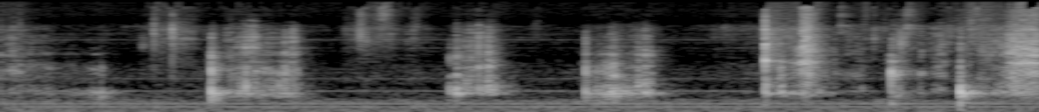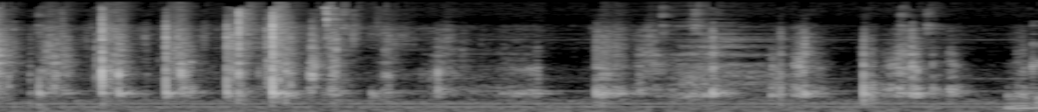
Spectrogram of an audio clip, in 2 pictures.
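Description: White casting resin being stirred in a cup, producing repeated scraping and tapping strokes at an irregular rhythm, close and fairly clear over a steady low background hum.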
